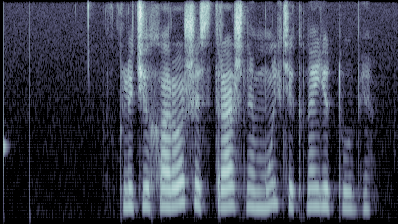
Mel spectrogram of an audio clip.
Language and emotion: Russian, neutral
